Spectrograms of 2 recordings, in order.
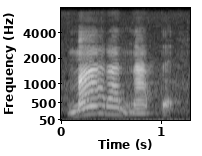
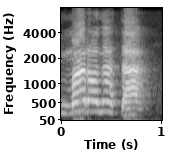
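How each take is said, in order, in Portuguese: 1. A tônica está na penúltima sílaba. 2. A tônica está na última sílaba. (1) "com a tônica na penúltima sílaba" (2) "nós pronunciamos assim, com a tônica na última sílaba"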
